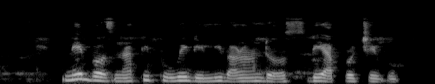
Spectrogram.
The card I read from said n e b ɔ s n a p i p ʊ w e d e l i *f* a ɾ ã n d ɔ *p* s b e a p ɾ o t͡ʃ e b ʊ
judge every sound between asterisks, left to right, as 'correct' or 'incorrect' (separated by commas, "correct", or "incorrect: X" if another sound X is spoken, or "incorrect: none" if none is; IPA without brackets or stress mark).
incorrect: v, incorrect: none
